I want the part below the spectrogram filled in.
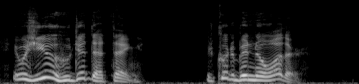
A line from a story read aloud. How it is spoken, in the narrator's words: she cried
